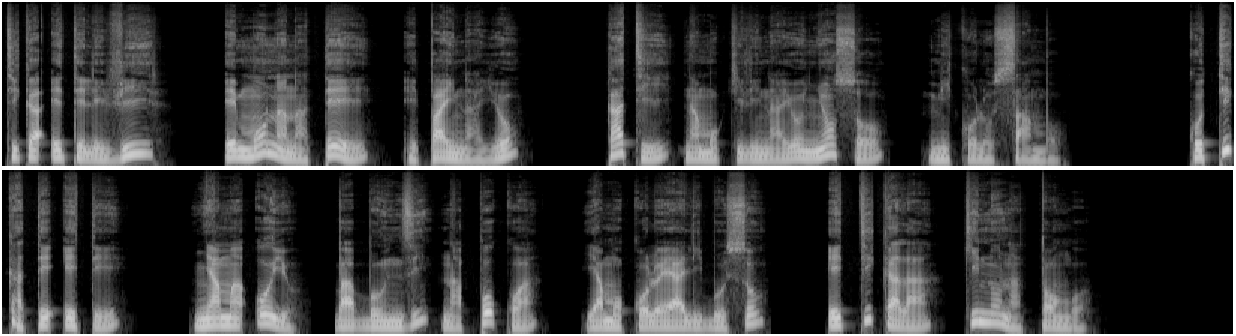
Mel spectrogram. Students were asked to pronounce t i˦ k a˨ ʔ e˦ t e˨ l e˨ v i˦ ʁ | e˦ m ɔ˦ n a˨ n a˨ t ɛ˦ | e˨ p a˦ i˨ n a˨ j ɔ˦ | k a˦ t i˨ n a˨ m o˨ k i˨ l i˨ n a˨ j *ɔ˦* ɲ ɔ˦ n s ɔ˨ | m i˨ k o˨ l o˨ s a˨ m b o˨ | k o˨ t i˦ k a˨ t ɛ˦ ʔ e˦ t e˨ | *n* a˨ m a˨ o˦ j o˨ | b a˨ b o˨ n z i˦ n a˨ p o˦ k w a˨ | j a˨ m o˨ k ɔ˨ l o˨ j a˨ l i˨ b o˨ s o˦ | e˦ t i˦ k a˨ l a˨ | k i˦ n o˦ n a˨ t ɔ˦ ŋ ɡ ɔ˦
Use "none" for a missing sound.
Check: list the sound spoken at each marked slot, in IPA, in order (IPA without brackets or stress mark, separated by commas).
ɔ˦, ɲ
